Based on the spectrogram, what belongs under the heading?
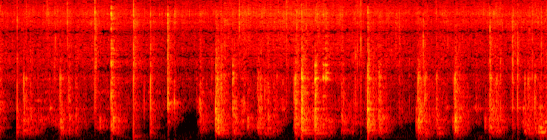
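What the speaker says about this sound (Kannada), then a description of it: "ಸ್ವಲ್ಪ ಫ್ರೈ ಆಗಲಿ ಗೋಡಂಬಿ" Cashews frying in a pan of spices such as cumin and pepper for moong dal khichdi, a steady close sizzle broken by frequent sharp scraping stirs and clinks, with no talking.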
